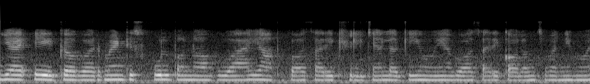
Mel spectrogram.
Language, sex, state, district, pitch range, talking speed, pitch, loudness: Hindi, female, Chhattisgarh, Balrampur, 200-210 Hz, 215 wpm, 200 Hz, -19 LUFS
